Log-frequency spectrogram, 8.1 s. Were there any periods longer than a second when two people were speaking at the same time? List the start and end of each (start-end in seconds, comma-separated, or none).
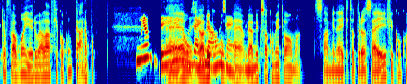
3.3-5.0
